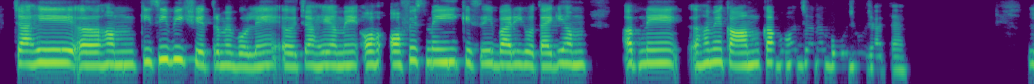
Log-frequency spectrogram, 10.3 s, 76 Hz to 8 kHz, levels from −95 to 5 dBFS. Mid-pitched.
No: high, 230 Hz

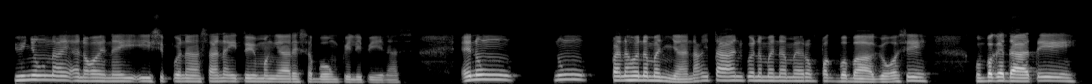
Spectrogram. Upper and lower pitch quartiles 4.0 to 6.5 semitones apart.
Yes: average, 4.7 semitones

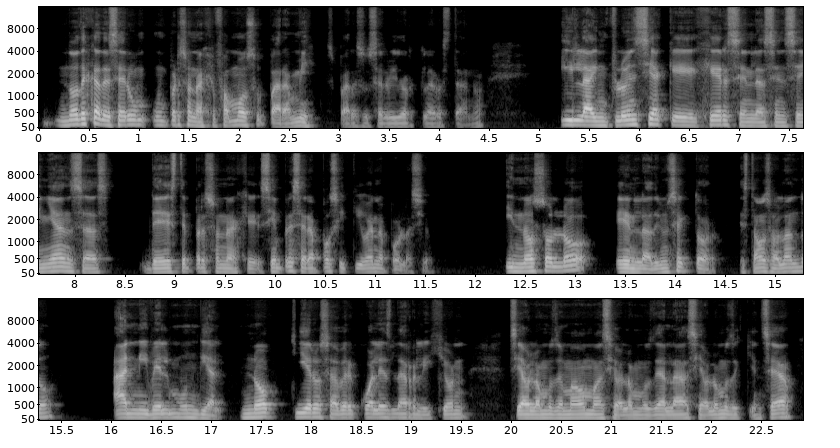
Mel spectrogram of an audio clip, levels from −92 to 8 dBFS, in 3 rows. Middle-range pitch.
No: low, 110 Hz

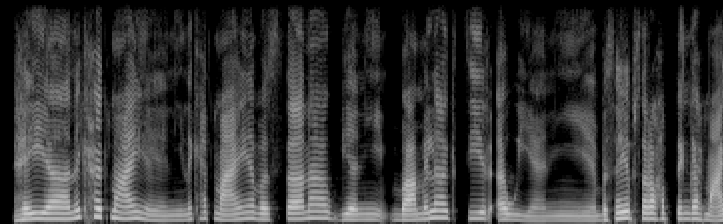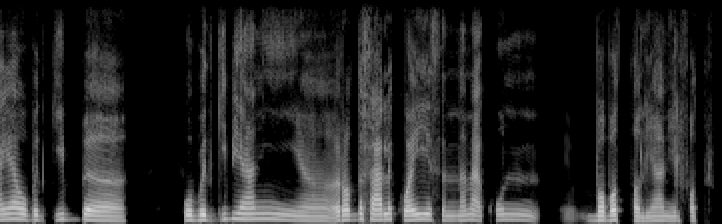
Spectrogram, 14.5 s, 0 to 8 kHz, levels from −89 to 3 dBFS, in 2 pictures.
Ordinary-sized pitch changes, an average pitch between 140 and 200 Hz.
Yes: average, 3.6 semitones; medium, 185 Hz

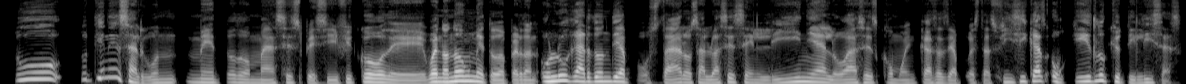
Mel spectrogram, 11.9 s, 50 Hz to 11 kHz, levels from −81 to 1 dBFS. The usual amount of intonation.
No: wide, 6.3 semitones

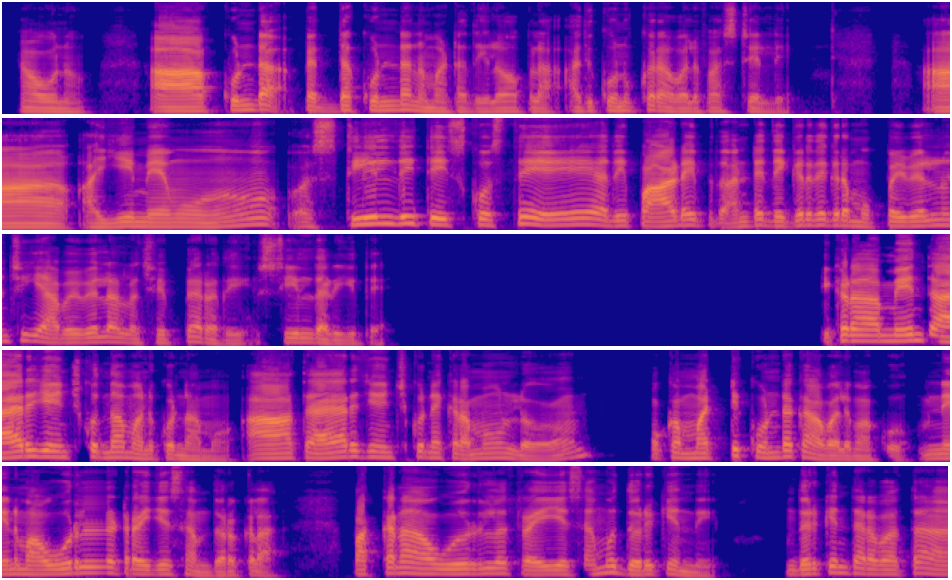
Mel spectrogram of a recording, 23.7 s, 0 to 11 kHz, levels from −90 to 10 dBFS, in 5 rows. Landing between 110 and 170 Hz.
Yes: low, 135 Hz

